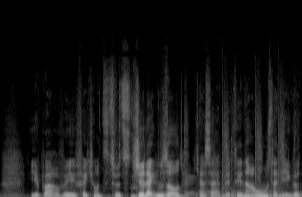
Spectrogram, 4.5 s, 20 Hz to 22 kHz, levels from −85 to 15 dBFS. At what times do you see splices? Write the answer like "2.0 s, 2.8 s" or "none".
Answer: 2.7 s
